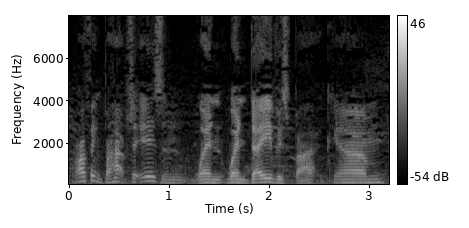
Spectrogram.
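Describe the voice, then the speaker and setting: A man co-commentating at a football ground, offering measured and slightly hesitant analysis. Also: fairly high pitch, pushed and bright, a faint crowd, rough recording. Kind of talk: match analysis.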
